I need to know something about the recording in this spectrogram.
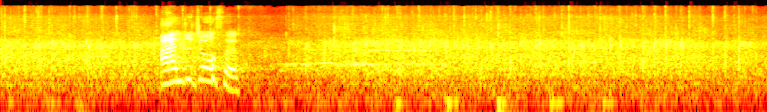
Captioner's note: audience applauds and cheers; audience applauds and cheers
